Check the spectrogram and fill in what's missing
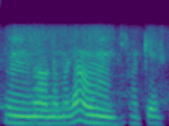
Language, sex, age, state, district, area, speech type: Telugu, female, 30-45, Andhra Pradesh, Sri Balaji, urban, conversation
